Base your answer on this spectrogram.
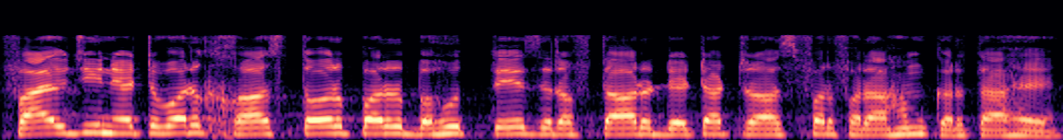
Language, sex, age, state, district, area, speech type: Urdu, male, 18-30, Uttar Pradesh, Saharanpur, urban, spontaneous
